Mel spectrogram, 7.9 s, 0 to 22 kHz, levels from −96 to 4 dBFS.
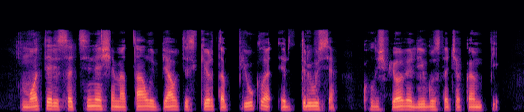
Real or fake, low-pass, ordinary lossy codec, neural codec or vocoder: real; 7.2 kHz; AAC, 32 kbps; none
